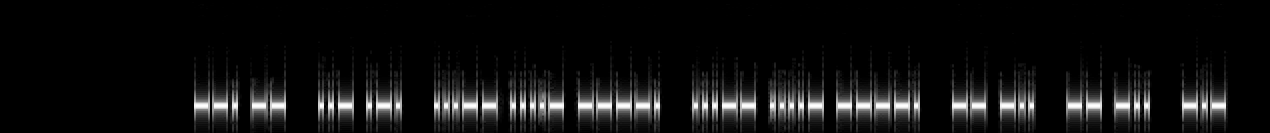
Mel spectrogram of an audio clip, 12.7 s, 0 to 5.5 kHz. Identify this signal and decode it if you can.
Morse code, heard as a keyed tone, about 25 wpm, 590 Hz. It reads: GM UR 349 349 MD MD K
